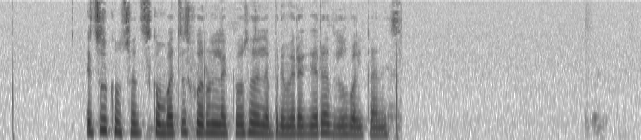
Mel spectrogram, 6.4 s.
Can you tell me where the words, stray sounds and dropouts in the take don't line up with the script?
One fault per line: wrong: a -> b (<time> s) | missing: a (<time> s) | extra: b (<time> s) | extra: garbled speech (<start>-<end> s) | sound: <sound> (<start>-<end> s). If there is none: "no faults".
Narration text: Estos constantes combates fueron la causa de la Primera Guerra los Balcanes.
extra: de (3.3 s)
